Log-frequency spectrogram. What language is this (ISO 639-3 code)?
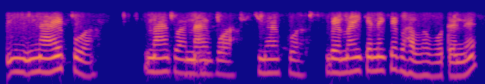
asm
